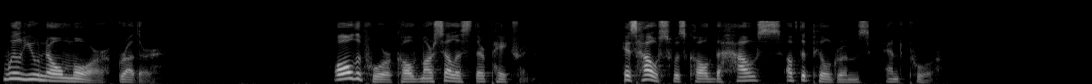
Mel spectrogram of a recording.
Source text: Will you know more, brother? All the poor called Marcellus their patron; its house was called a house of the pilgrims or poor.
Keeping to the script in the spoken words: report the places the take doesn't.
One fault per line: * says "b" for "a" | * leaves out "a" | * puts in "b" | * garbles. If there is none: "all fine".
* says "his" for "its"
* says "the" for "a"
* says "and" for "or"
